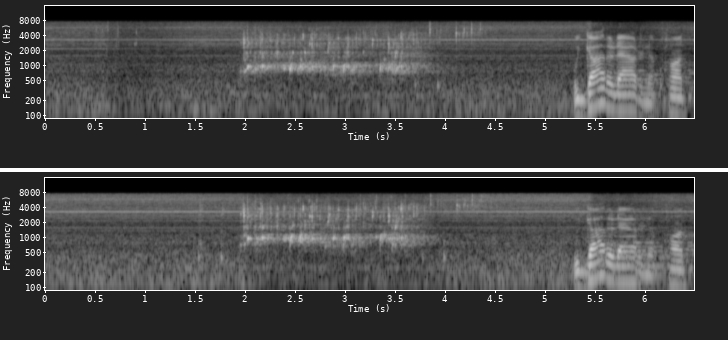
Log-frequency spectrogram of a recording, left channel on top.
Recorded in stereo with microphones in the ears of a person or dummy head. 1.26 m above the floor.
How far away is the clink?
About 5.5 m.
